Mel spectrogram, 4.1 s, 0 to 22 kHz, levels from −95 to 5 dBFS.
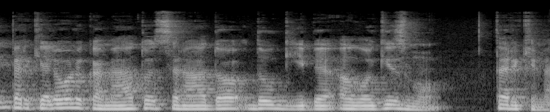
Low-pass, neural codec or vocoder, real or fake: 14.4 kHz; none; real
